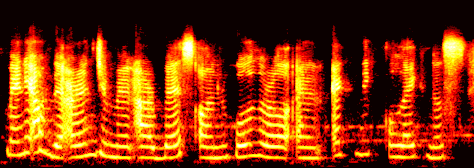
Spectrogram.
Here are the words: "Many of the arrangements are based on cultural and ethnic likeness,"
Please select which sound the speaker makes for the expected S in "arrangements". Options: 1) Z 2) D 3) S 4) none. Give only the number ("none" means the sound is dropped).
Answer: 4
